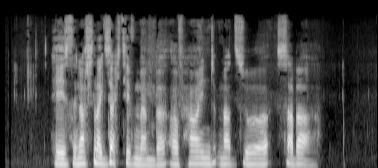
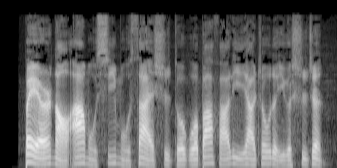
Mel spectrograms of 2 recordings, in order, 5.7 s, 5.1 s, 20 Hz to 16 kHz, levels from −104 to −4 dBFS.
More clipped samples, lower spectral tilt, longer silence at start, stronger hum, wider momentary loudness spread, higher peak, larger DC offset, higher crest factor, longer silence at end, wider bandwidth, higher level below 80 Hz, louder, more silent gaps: neither; about the same, -5.5 dB/octave vs -4.5 dB/octave; first, 0.8 s vs 0.4 s; neither; second, 6 LU vs 16 LU; about the same, -2 dBFS vs 0 dBFS; neither; about the same, 20 dB vs 20 dB; first, 0.95 s vs 0.25 s; about the same, 11.5 kHz vs 11.5 kHz; second, -62 dBFS vs -56 dBFS; about the same, -20 LUFS vs -19 LUFS; neither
